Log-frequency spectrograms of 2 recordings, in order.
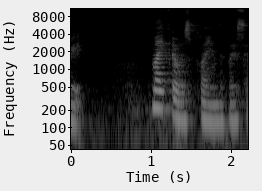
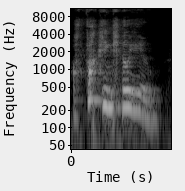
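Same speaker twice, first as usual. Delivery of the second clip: much louder and higher, a raging yell; yelling threat; 8 semitones higher, 13 dB louder than usual. Acted. Neighbor on the balcony yelling death threats at Lena. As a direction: scream the threat like a madman. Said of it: "he was yelling".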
